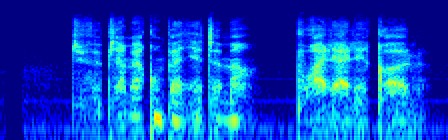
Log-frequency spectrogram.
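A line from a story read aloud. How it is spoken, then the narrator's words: Whispered. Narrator (French): chuchote-t-il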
